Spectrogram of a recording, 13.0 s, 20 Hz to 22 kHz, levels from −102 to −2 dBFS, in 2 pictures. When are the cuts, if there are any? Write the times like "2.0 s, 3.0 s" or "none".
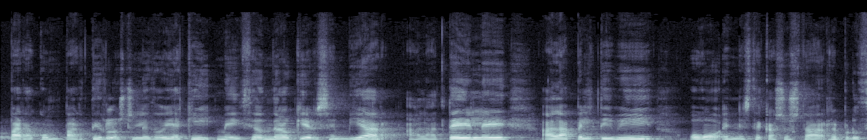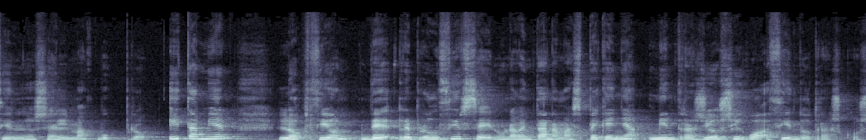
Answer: none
